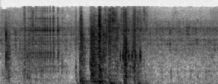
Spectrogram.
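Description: A body thumps and rustles into a wooden box.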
